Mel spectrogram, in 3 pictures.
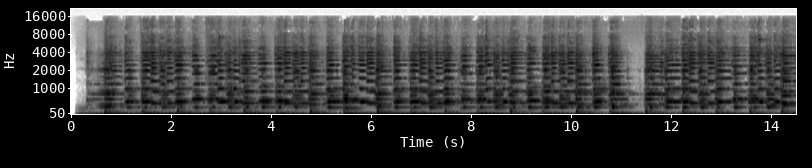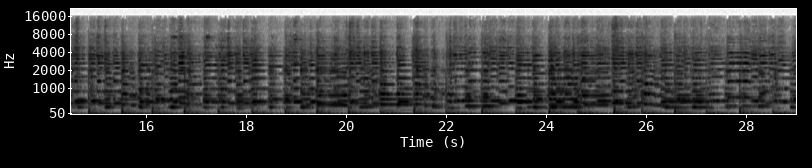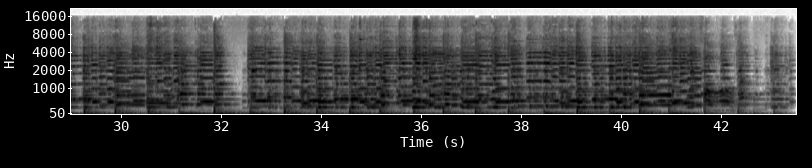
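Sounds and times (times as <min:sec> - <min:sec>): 
polka music: 0:00.0 - 0:43.5.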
